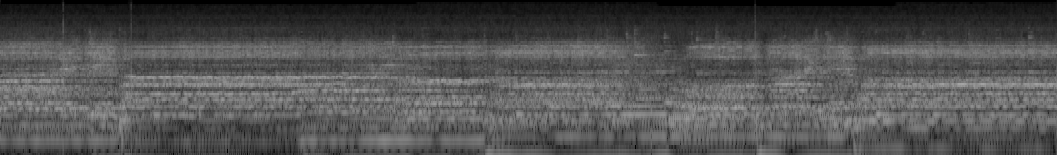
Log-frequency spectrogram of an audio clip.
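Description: A choir singing slowly in long held chords, the harmony changing every second or two over a low bass line.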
